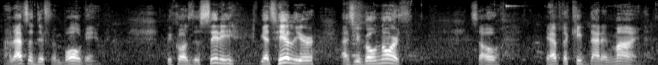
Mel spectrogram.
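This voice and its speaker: In a Puerto Rican accent, a man speaks at a moderate pace and a fairly high pitch. His intonation is lively, with long, frequent pauses. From Puerto Rico. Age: 70s. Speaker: travel vlogger. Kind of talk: casual walking vlog. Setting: outdoors.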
